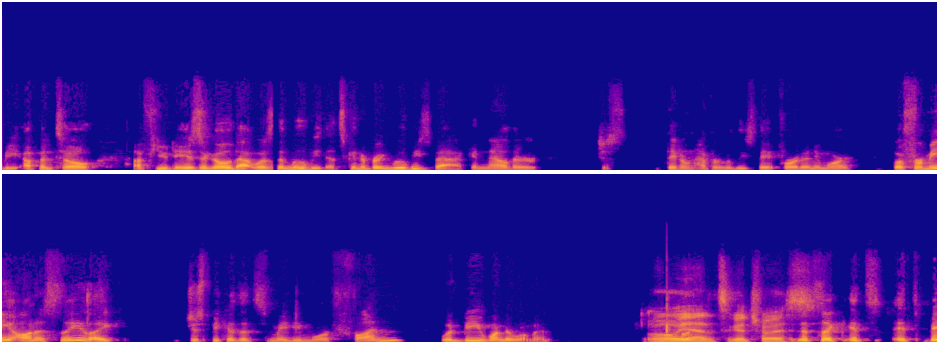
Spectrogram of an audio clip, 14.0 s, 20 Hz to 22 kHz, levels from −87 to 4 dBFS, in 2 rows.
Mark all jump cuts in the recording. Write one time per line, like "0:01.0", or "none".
0:02.0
